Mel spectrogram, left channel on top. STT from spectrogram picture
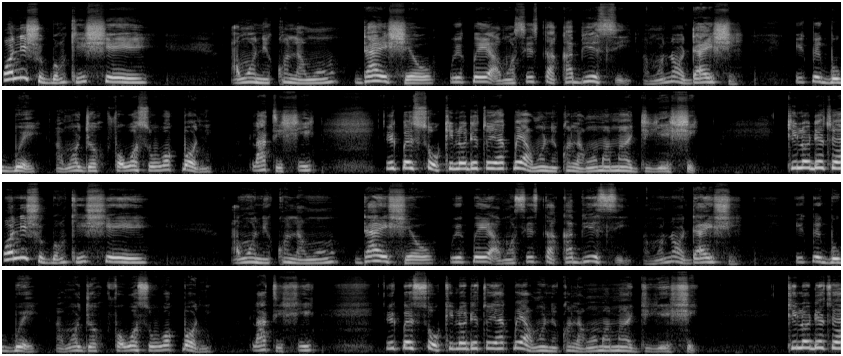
Wọ́n ní ṣùgbọ́n kì í ṣe àwọn nìkan làwọn dá ẹ̀ṣẹ̀ o, wípé àwọn sísítà kábíyèsí àwọn náà dá ẹ̀ṣẹ̀, wípé gbogbo ẹ̀ àwọn jọ fọwọ́sowọ́pọ̀ ni láti ṣe, wípé so kí ló dé tó yẹ pé àwọn nìkan làwọn máa jìyà ẹ̀ṣẹ̀, kí ló dé tó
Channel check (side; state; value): both; normal; correlation 0.36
